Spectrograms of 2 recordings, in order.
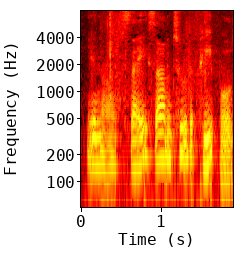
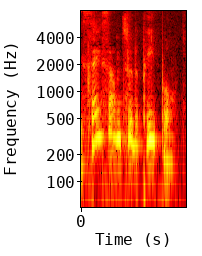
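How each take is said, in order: First: Said in the usual way. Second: Put-on higher and fast, gently urging a child; a grandma prompting her grandson, higher and faster; coaxing a grandson. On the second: Shown as a demonstration. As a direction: nudge the little one to speak up, quick and high. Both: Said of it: "I do my grandson like that".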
